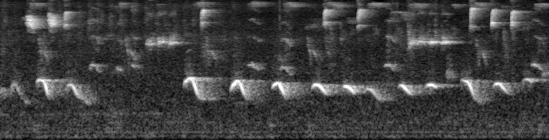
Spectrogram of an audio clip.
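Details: Sunbird singing: a rapid run of wavering, dipping mid-pitched whistles repeated over and over, overlaid with sharp, high, thin chirps and short trills, with faint background hiss.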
